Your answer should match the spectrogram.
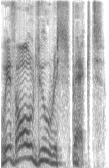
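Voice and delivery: high, slow, put-on character voice; pointed formal reply. Wizard answering the hovering examiner, slow high formality. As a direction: stretch out the courtesy, pitched high. Philip answers the ceremonial challenge.

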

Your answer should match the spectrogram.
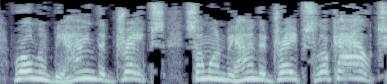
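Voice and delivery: high, frantic warning shout. A narrator's reading. Jake warns Roland someone is hiding, frantic shouting. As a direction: warn him of hidden danger at full urgency. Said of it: "he shouts".

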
